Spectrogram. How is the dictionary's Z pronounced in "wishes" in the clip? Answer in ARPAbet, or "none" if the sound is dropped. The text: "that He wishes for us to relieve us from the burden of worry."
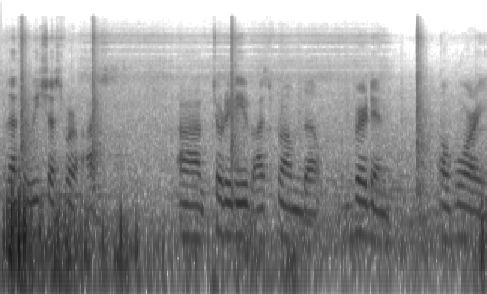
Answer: S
